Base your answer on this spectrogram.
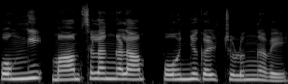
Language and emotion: Malayalam, neutral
